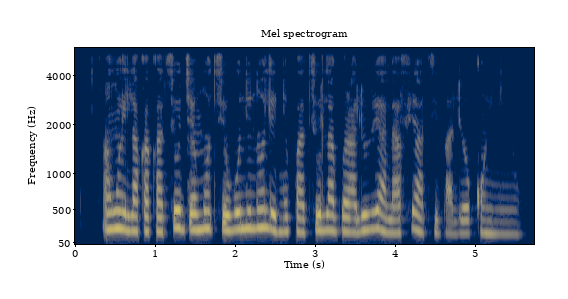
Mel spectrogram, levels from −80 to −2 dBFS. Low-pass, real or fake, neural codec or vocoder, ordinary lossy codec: 5.4 kHz; real; none; none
